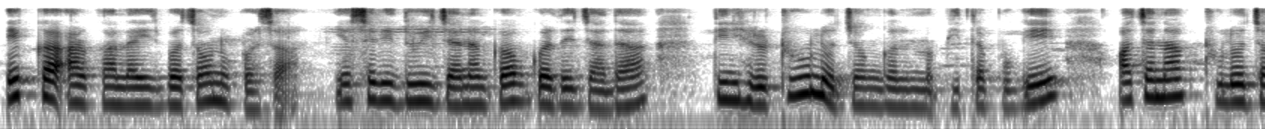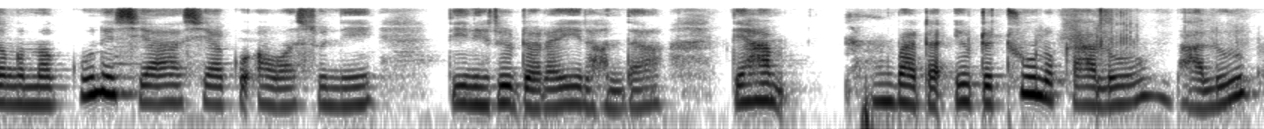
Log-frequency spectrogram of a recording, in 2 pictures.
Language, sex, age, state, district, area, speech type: Nepali, female, 45-60, West Bengal, Darjeeling, rural, spontaneous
